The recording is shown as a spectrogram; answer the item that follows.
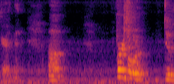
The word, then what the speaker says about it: arithmetic: equations based on patterns also called arithmetic sequences or arithmetic sequences pronounced arithmetic first i want to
